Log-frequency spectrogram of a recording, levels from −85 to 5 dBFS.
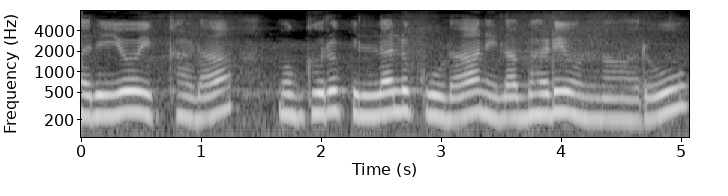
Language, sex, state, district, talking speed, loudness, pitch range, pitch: Telugu, male, Andhra Pradesh, Sri Satya Sai, 85 wpm, -14 LUFS, 220-255 Hz, 235 Hz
